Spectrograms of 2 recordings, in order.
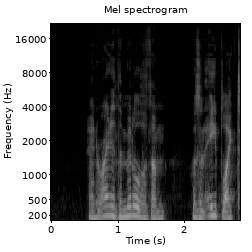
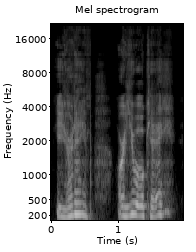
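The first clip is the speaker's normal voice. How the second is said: worried; 5 semitones higher, 6 dB louder than usual. A narrator's reading. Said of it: "he asked".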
